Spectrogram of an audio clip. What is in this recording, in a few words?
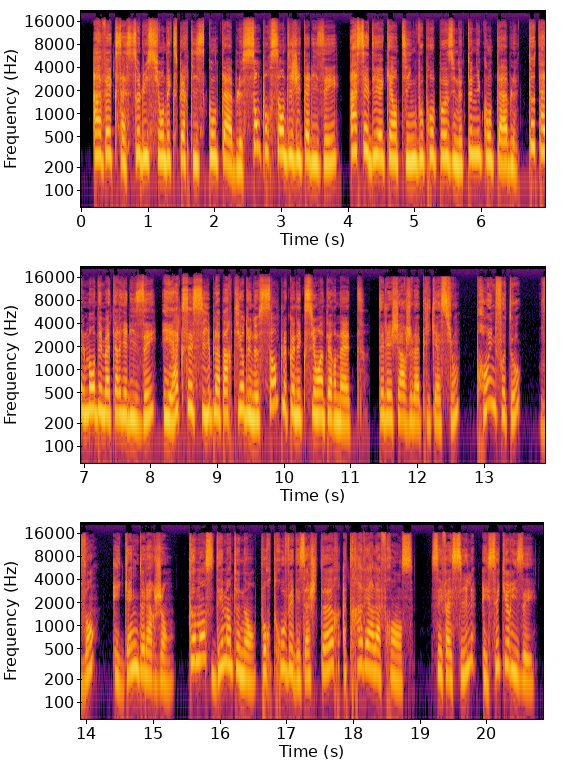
fr promo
